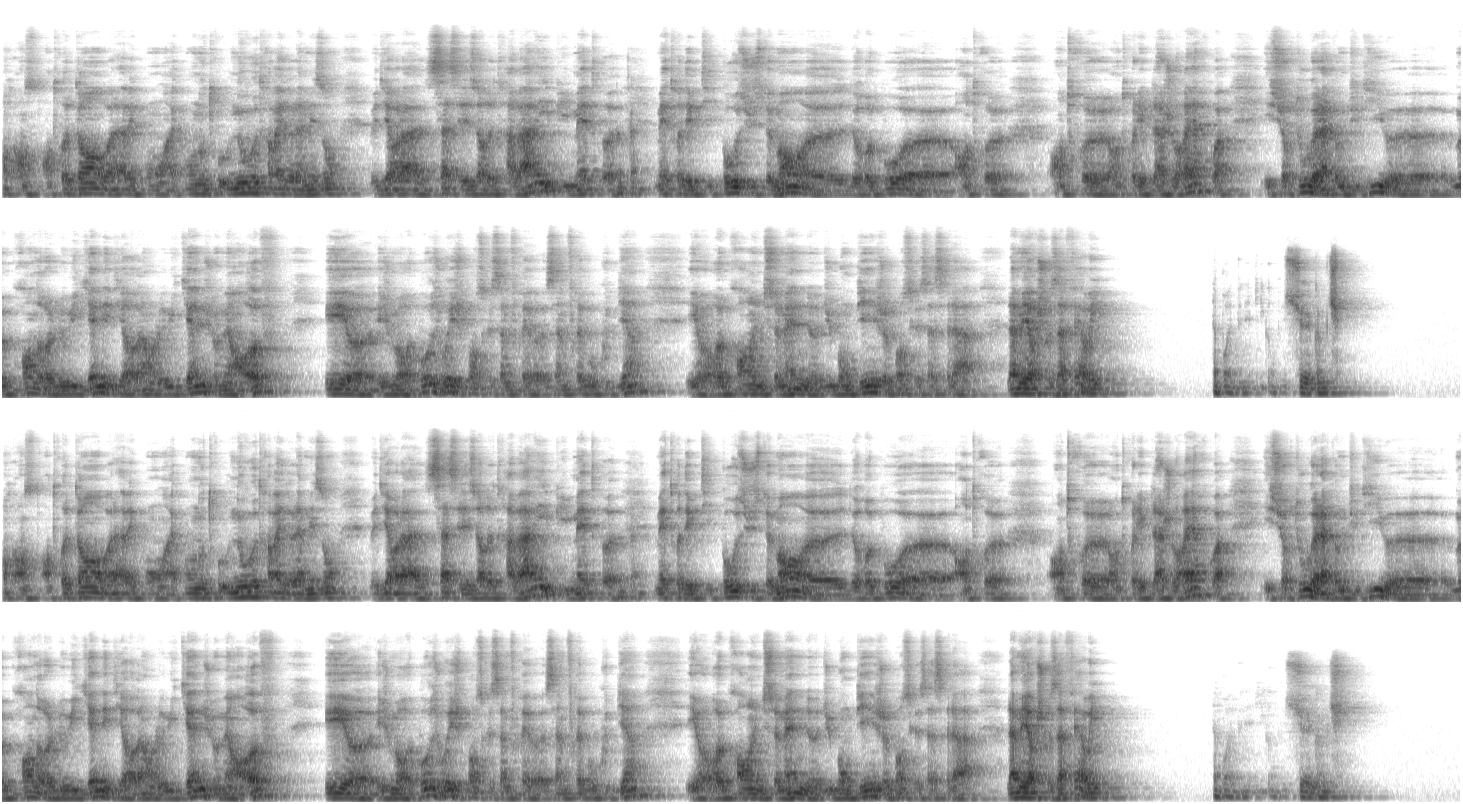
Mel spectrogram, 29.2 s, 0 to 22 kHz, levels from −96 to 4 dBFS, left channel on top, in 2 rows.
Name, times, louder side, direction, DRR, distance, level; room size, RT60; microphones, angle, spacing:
voice 1, 0.0-17.3 17.8-24.3 24.6-25.6, right 1 dB, 50° right, 0 dB, 0.7 m, -24 dB
voice 2, 26.8-28.0, left 3 dB, 70° left, 6 dB, 0.4 m, -31 dB
3.6 x 2.4 x 3.0 m, 0.69 s
head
